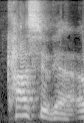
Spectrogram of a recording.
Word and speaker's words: Kasuga: Kasuga.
